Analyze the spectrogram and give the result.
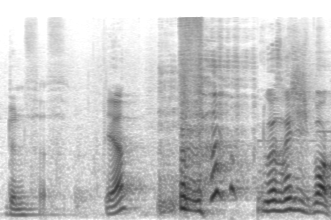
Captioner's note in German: Prustendes Lachen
